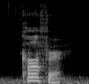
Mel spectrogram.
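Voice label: "coffer", US English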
